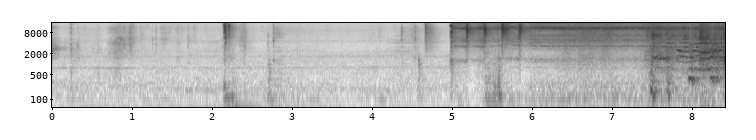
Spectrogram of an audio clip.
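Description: A gas hob burner lit about five seconds in: a loud, steady hiss starts suddenly and runs on. Before it there is only a low background with a single knock. Voices come in near the end.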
